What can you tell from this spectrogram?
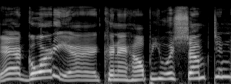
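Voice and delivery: put-on a suspicious pharmacist catching a kid; imitating the pharmacist. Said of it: "the pharmacist is like".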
